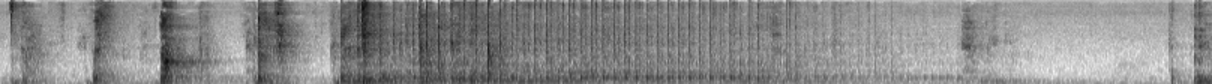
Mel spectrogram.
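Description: A corgi gives a few sharp barks, then a long, rumbling, drawn-out vocal grumble.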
